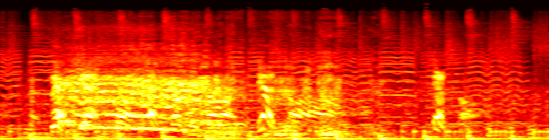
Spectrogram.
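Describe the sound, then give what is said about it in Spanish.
A horse neighs loudly, one long quavering whinny followed by shorter breathy bursts, over a steady low hum in the background. “es muy educado su caballo.”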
